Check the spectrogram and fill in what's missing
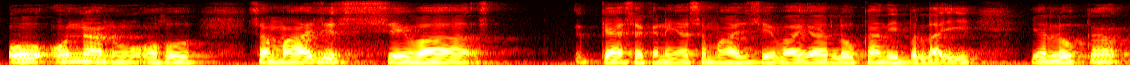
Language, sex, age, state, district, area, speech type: Punjabi, male, 18-30, Punjab, Fazilka, rural, spontaneous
